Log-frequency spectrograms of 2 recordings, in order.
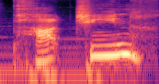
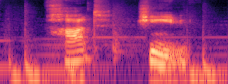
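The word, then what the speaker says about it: poitín: Potcheen. That's how that's pronounced. Potcheen. Because the only word I could think that was even close is like poutine, which is like gravy on French fries.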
